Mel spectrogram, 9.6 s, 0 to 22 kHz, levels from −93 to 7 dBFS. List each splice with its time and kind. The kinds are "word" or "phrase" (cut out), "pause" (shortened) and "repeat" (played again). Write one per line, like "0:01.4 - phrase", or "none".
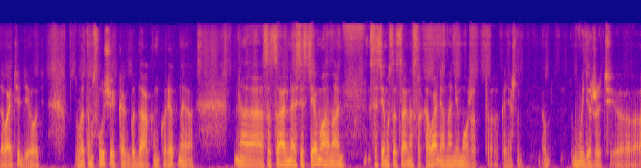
none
